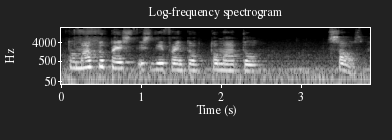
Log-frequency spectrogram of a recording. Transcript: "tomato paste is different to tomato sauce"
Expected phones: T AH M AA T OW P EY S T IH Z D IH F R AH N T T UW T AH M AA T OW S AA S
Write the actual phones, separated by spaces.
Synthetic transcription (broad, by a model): T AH M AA T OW P EY S T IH S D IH F R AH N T T UW T AH M AA T OW S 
